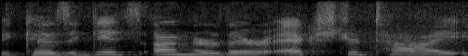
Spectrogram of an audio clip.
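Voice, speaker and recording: Speaking very slowly with a Nebraska accent, a woman uses a high pitch. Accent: rural Nebraska. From Nebraska, US Midwest. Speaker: caregiver. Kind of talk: tutorial. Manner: casual, playful.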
